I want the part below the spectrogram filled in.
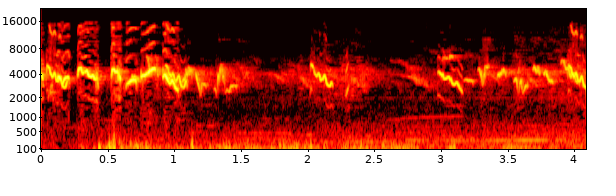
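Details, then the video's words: Caged lemon-bellied white-eye from Lombok in lively song, stirred up by 'ciak-ciak' prompt sounds: fast, high, wavering warbled phrases in quick bursts, with a pause midway before the trills resume, over faint low background rumble. "Kecial Kuning joss gacor"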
